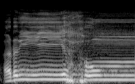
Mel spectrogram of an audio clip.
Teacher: dhamma tanwin bertemu dengan huruf ba, namanya bacaan iqlab. Kita tekan selama 3 ketuk, siap masuk pada huruf ba.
